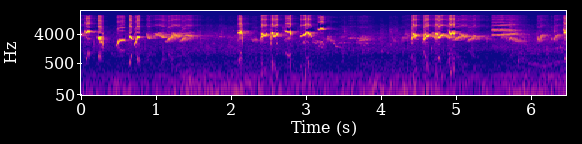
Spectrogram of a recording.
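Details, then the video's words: Competition-trained Oriental magpie-robin singing clusters of bright whistled notes mixed with sharp ticks, in bursts separated by short pauses, with a faint steady hum beneath. "Luyện Giọng Cho Chòe Than Hót Đấu"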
